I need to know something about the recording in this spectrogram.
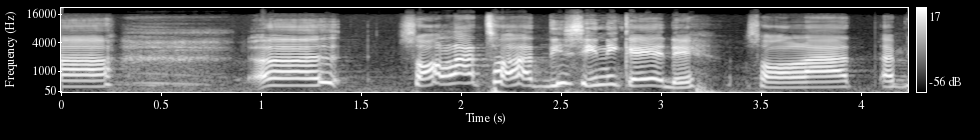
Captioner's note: hahaha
